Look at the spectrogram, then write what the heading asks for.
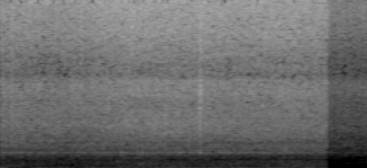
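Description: Meat for street tacos frying in a pan with olive oil: a steady, close sizzling hiss that runs evenly for a few seconds and then stops abruptly.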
